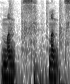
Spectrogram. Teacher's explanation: so the th sound almost disappears it's sort of like when you're saying the or this or · So regarding your second question about the S sound, in a word like months, your tongue touches the back of your teeth and we make like a quick S sound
